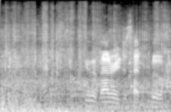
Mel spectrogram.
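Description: A bearded man talks loudly inside a car.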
